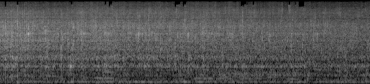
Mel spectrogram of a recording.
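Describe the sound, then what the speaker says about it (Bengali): Chopped onion hitting hot oil with fried black cumin (kalonji) in a pan, a dense, even sizzling hiss throughout, close and steady, no voices. "এবার আমি কেটে রাখা পেঁয়াজ দিয়ে দেব কুচোনা পেঁয়াজ"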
